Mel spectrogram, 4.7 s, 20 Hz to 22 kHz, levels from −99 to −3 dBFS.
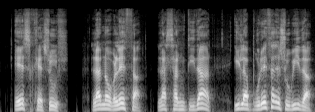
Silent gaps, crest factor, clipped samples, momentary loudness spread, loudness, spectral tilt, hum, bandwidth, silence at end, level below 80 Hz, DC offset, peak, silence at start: none; 16 dB; under 0.1%; 9 LU; -19 LUFS; -5.5 dB/octave; none; 15.5 kHz; 0.05 s; -52 dBFS; under 0.1%; -4 dBFS; 0.25 s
